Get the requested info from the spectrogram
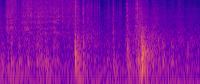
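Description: Short foam offcut pieces being handled and set into the plastic rails of a vertical insulated-concrete-form wall: a light rubbing scrape and two dull knocks, one about a second and a half in and one about three seconds in.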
